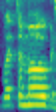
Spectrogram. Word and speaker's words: Moog: I Moog, think. you think? Yeah. Moog, because it's mood indigo, so it's mood.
